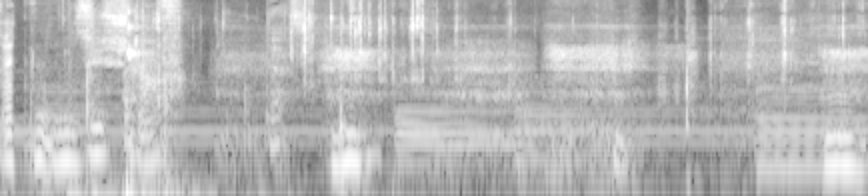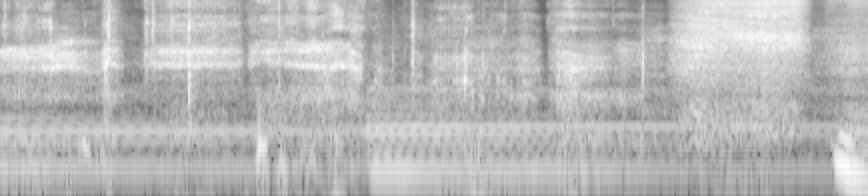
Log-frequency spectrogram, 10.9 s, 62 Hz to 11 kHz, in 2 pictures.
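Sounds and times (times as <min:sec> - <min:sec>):
speech: 0:00.0 - 0:04.0, 0:04.7 - 0:05.6
heavy snorting exhale through the nose: 0:02.2 - 0:10.8.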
